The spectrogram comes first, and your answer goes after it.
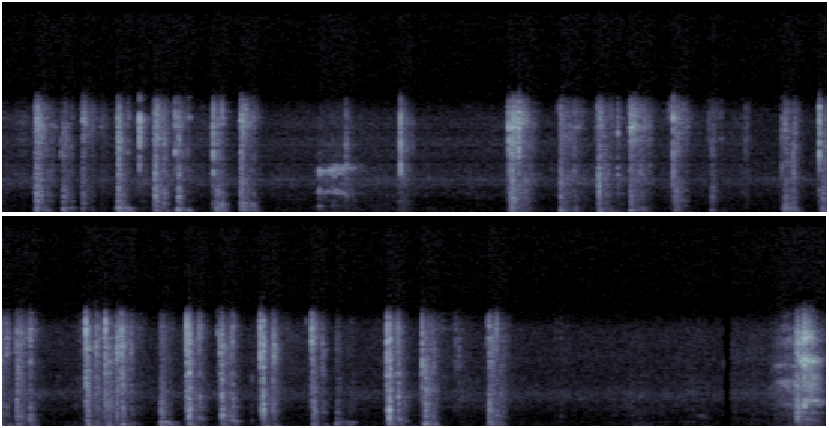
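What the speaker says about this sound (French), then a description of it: "on va taper la commande" A PowerShell command is typed on a computer keyboard in quick irregular bursts of crisp clicks with brief pauses, close and clear against a quiet background, with no talking.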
